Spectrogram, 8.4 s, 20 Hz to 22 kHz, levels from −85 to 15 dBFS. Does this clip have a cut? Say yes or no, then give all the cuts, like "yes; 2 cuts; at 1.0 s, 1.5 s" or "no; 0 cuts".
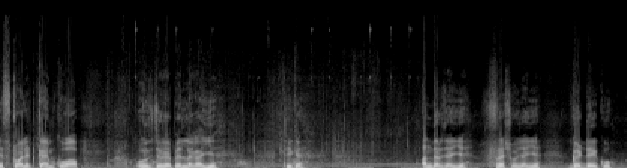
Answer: no; 0 cuts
